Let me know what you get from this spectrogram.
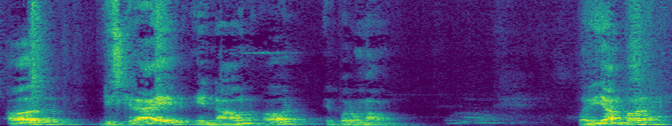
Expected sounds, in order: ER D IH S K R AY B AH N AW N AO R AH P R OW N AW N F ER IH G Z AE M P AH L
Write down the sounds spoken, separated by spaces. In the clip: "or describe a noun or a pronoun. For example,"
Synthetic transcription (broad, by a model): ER D IH S K R AY B AH N AW N AO R AH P R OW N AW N P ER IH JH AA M P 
